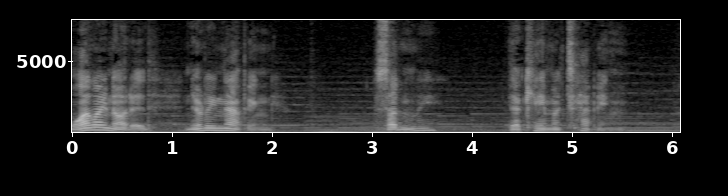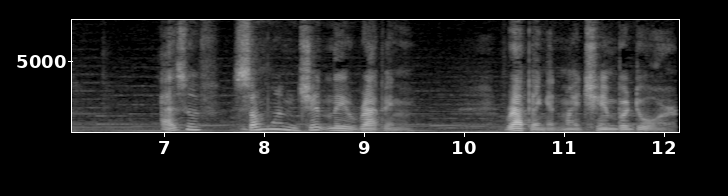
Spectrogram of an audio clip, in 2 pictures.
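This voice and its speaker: A man talks at a very slow pace with lively intonation and long, frequent pauses. Music plays in the background. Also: medium pitch for a man. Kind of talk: poetry reading. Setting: background music.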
